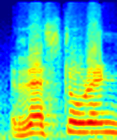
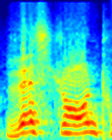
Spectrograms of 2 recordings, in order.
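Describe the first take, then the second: First: रेस्टोरेंट spelled out in full as res-to-rent; wrong pronunciation. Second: रेस्टोरेंट said as resto-rant in two quick syllables; correct pronunciation. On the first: Teacher showing learners the common mistake, clearly said. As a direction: say रेस्टोरेंट the wrong way, every syllable. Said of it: "रेस्टोरेंट नहीं होता". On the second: Teacher showing learners the right way, clearly said. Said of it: "रेस्टोरेंट होता है". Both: Shown as a demonstration.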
